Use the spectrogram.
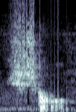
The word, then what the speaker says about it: chaud: Il fait très chaud. Ini show ya, bukan show. Show.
